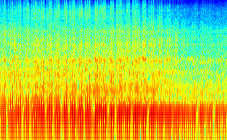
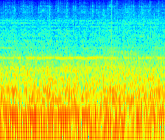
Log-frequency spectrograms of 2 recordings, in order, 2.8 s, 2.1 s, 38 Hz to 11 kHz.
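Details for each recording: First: Bombardier Bombi with Holley Sniper 1100 fuel injection, after exhaust manifold crack fix, still in open loop, throttle raised slightly above idle: engine pulses unevenly about three beats a second instead of smoothing. Rough loping; cause unconfirmed, owner considering replacing coil; engine later stalls. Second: Bombardier Bombi with Holley Sniper 1100 fuel injection replacing carburetor, 60 psi fuel pump, just after exhaust manifold crack/leak fix, first start, no throttle: steady, even low rumble, no ticking or puffing from manifold. Normal idle, much quieter now.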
